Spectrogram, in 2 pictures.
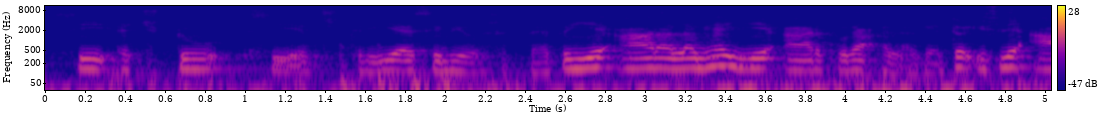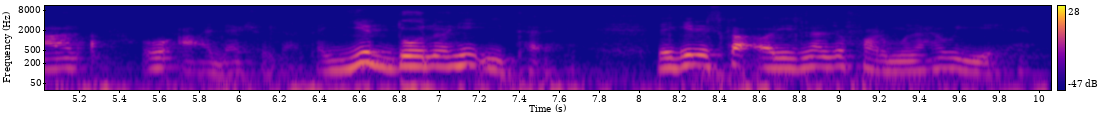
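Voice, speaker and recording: This lecturer, moderately paced with a mid-range voice, teaches pharmacy chemistry on a recording. Loud outbursts alternate with quiet asides, while he quizzes the class, supplies his own answers and hammers key terms again and again.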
